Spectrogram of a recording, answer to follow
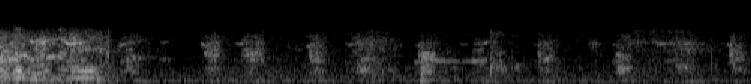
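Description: Faint, short animal calls repeating about twice a second, after a voice that trails off in the first second.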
